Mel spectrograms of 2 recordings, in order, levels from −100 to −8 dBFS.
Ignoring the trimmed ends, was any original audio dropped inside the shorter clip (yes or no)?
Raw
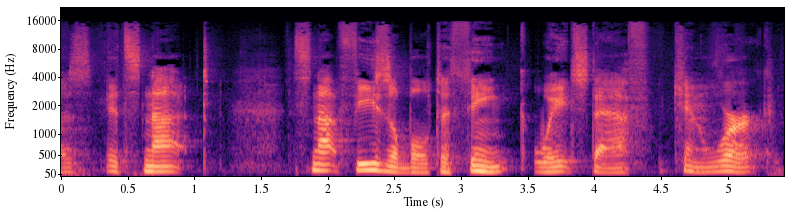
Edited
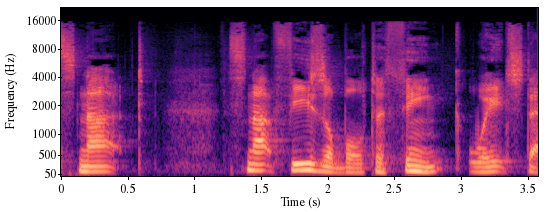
no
